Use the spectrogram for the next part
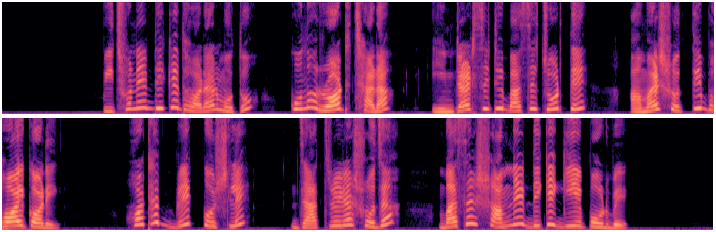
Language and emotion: Bengali, disgusted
